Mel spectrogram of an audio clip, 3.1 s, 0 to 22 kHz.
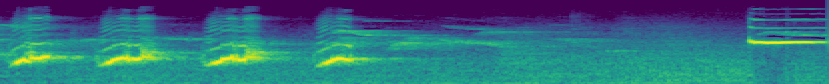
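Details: White-rumped shama in forest song, giọng rừng: four evenly spaced rising whistles about every 0.4 seconds, a soft fading trill, then a sudden loud pure high note.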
